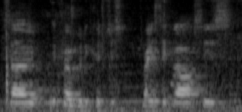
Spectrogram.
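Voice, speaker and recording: A man's voice: mid-range voice, little pitch movement, quick pace, over music. A British man giving an informal, teasing wedding toast as the groom. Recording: distant mic, roomy, loud crowd noise. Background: noisy wedding guests.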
